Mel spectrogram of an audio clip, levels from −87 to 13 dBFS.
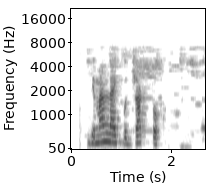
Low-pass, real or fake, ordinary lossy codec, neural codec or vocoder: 7.2 kHz; real; MP3, 64 kbps; none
